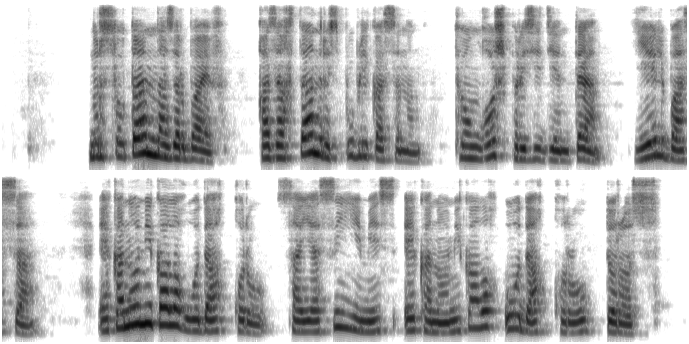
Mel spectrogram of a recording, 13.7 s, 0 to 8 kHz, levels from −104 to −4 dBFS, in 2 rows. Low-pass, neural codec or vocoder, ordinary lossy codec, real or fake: 7.2 kHz; none; none; real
